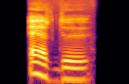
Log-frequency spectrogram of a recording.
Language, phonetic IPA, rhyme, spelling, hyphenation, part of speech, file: Hungarian, [ˈɛrdøː], -døː, erdő, er‧dő, noun, Hu-erdő.ogg
- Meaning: 1. forest (a dense collection of trees covering a relatively large area) 2. forest, mass, sea, wealth (a large collection of anything resembling the density of a forest)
